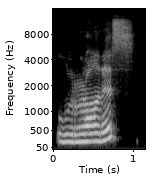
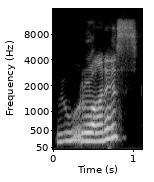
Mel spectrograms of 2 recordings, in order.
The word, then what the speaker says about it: Uranus: which was meeting up with Uranus. That's how I pronounce it. Uranus,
